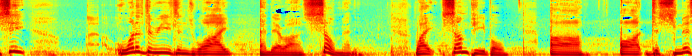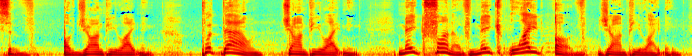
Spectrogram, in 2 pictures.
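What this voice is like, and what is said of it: Thick Brooklyn New York accent. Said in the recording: “my legendarily rich, thick Brooklyn accent ... my Brooklynese ... obvious that I am a New Yorker ... sounding like a New Yorker”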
